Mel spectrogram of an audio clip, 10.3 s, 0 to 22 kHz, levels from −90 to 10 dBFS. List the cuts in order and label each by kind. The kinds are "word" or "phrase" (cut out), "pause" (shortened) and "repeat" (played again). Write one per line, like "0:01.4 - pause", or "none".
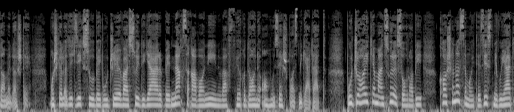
0:01.5 - word
0:02.0 - word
